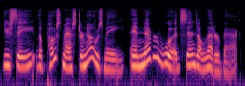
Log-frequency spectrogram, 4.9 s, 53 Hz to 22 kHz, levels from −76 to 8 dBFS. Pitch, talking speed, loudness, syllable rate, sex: 225 Hz, 160 wpm, -18 LUFS, 3.6 syllables/s, female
